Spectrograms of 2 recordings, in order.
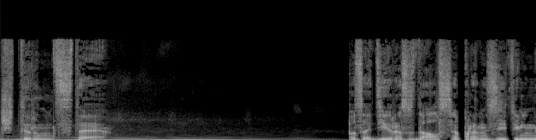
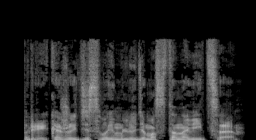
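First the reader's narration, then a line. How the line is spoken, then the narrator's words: Barked. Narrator (Russian): рявкнул я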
